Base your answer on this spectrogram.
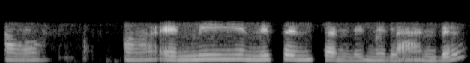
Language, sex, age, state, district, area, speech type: Telugu, female, 30-45, Andhra Pradesh, Guntur, urban, conversation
